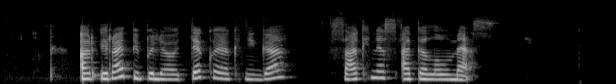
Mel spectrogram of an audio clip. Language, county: Lithuanian, Vilnius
